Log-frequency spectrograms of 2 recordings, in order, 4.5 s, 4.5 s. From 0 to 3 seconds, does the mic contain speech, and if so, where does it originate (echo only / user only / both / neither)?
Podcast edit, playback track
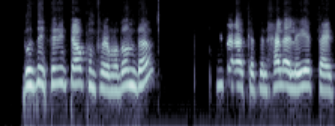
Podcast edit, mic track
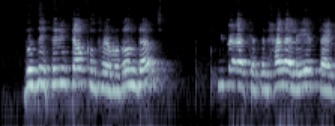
echo only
